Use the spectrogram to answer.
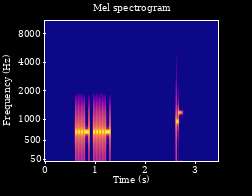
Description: Morse code, heard as a keyed tone, about 40 wpm, 700 Hz. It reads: V 4
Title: Two Challenging Letter-Number Combinations 40wpm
